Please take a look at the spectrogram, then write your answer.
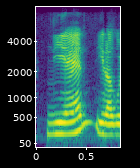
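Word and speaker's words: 年: 읽기만 기억해 주시면 돼요 읽어 볼게요 아니죠 니엔이라고 읽으셔야 합니다 1학년 아니 만나면 아는 n이라고 소리가 내셔야 합니다 그래서 니안이 아니란 여러분들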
